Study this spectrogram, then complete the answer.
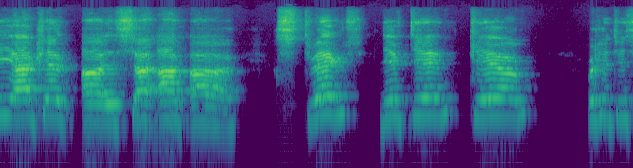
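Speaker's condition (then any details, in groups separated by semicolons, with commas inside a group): Down syndrome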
